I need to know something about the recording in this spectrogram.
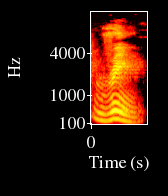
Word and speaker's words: wring: The next word pair is रिंग, रिंग, same pronunciation, एक में RING है, दूसरे में W से स्टार्ट है, विच इज साइलेंट हियर।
